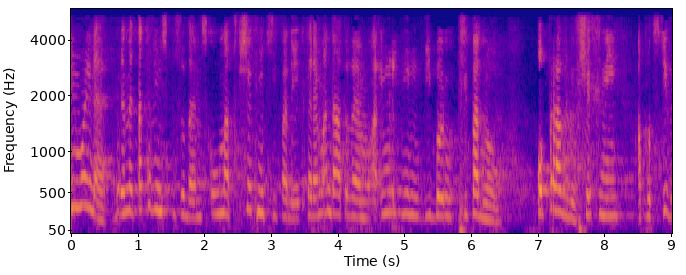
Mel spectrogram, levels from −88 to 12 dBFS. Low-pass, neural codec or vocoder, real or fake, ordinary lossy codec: 5.4 kHz; codec, 44.1 kHz, 2.6 kbps, DAC; fake; MP3, 32 kbps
